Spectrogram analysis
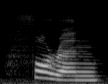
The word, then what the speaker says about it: foreign: not foreign, and then foreign, foreign, foreign. So here, be careful, it's like this, foreign, okay, with a schwa, foreign. I hear foreign a lot, not foreign, foreign, really weak on that second syllable.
